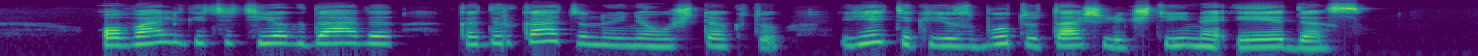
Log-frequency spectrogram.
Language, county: Lithuanian, Telšiai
